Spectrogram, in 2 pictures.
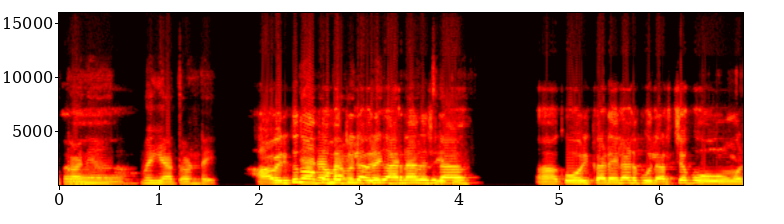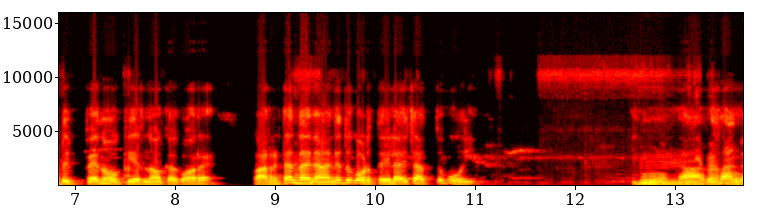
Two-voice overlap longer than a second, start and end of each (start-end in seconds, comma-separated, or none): none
